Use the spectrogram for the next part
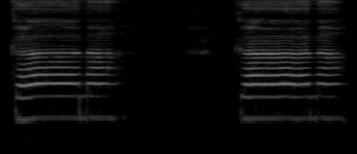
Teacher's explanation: Huruf kaf dan juga huruf nun dibaca tipis karena apa? Pangkal lidah kita tidak naik. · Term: istifal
